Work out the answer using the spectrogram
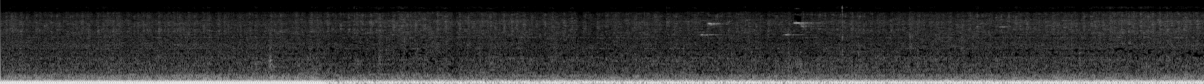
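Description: The 1936 Chevy coupe's small-block Chevy 350 V8 running, heard while driving. It holds a steady low hum until about three seconds in, then changes abruptly to a rougher, uneven rumble.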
